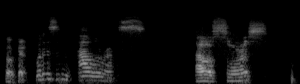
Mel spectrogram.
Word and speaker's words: Allosaurus: Alorus? Down to the bottom. Okay. What is an Alorus? Allosaurus. It's a dinosaur. Saurus. It says Allosaurus.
